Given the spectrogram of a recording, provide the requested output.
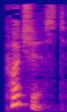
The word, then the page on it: putschist: British English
